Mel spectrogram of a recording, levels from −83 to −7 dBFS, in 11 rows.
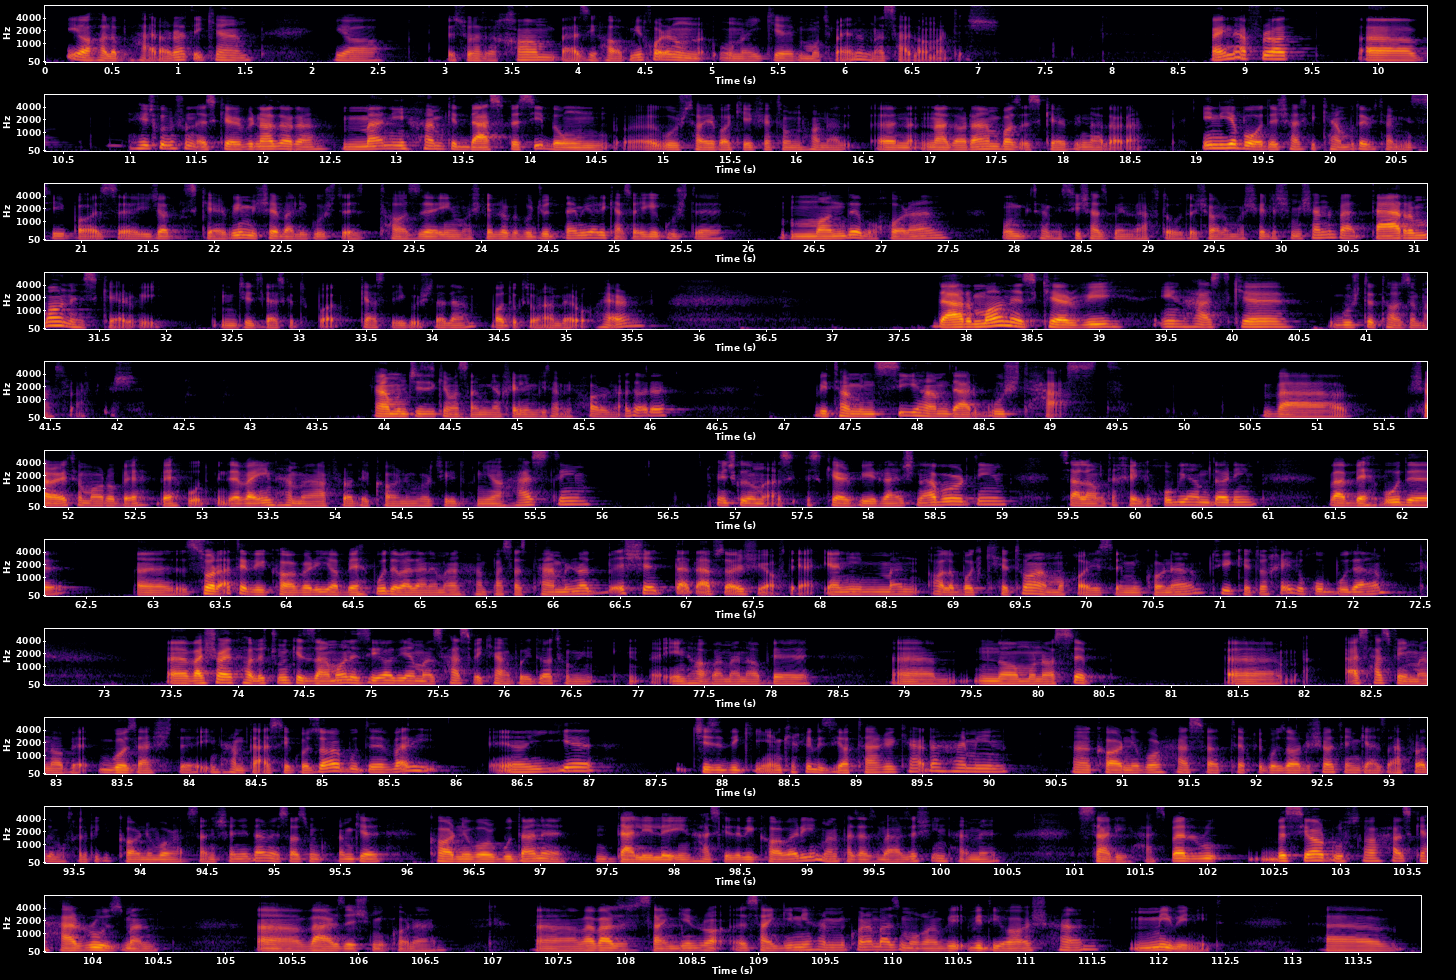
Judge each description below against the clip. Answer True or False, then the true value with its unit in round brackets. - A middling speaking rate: True (135 wpm)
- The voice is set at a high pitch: False (120 Hz)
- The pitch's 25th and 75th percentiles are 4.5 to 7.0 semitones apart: False (3.7 semitones)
